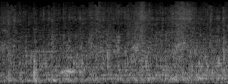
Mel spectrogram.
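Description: Water from a free-flowing spring water system in Bicol runs in a continuous splashing trickle close by, with voices speaking faintly over the flow.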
